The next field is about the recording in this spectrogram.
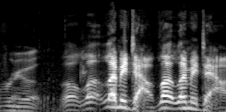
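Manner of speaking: growled, fed-up, very loud. In a tabletop game, a fed-up character tells another character to let him down, growling. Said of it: "he just growls to Rue".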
